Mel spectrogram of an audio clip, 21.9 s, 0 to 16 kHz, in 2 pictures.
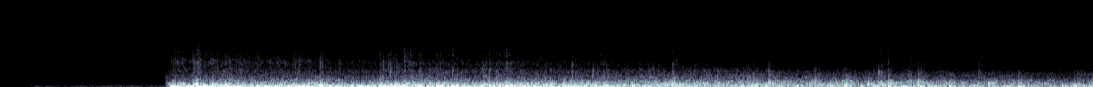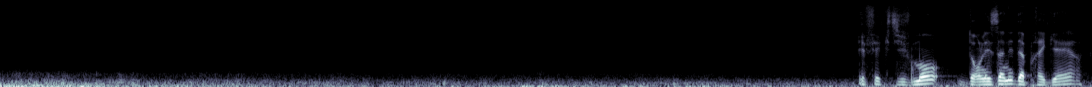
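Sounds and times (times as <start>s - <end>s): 
atomic bomb explosion blast and deep rumble: 1.7s - 14.5s
speech: 19.6s - 21.8s.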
